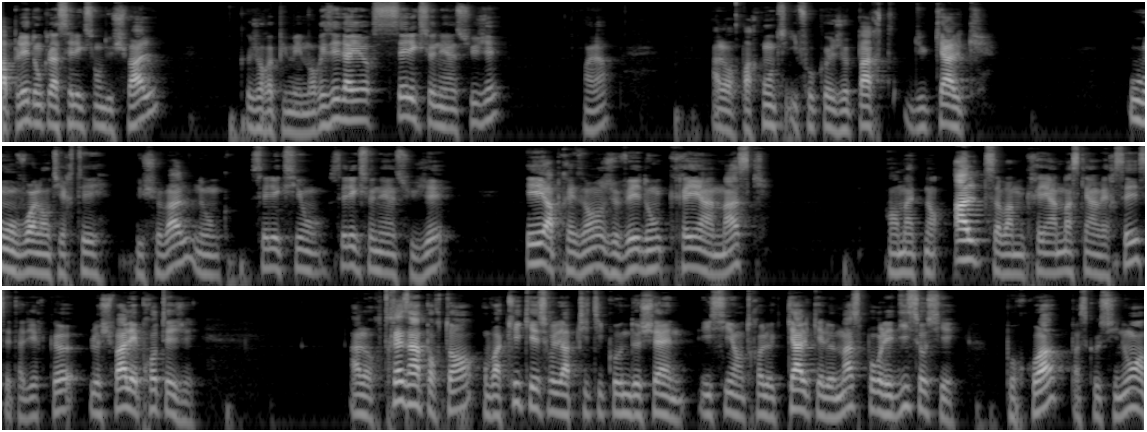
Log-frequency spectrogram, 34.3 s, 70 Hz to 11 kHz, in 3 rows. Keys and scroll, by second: 2.3 w, 7.6 super+d, 13.7 w, 27.2 ctrl+q.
